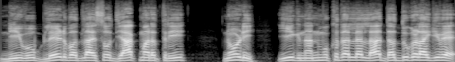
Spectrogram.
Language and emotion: Kannada, angry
